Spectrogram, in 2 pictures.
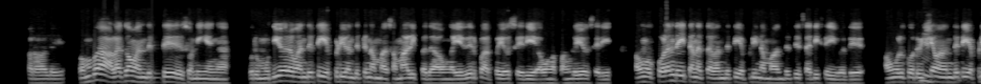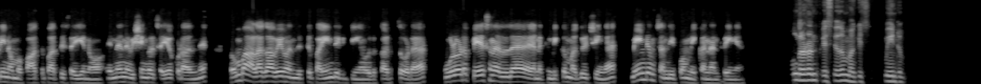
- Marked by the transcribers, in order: none
- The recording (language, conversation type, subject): Tamil, podcast, முதியோரின் பங்கு மற்றும் எதிர்பார்ப்புகளை நீங்கள் எப்படிச் சமாளிப்பீர்கள்?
